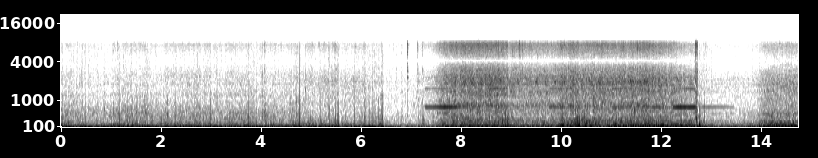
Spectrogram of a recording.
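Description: Vehicle engine and road noise heard from inside the cab: a steady low rumble. About halfway through, a loud hiss joins for some five seconds, with a faint high tone coming and going in it.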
